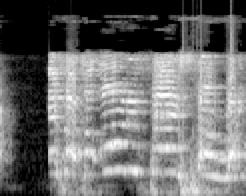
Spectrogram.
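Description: A high voice singing held notes, coming in abruptly about half a second in after a brief silence.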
